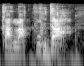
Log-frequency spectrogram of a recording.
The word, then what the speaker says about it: Kalakuta: Named after the infamous dark hole of Calcutta, but pronounced Kalakuta.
